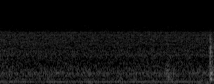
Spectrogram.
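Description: Quiet, steady room tone: an even hiss with a faint low hum underneath.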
